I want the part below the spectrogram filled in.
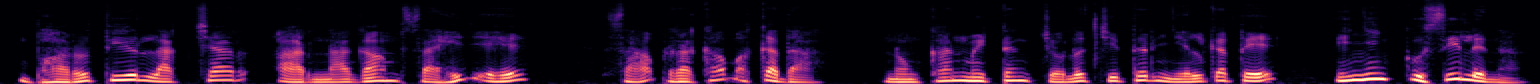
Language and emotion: Santali, happy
